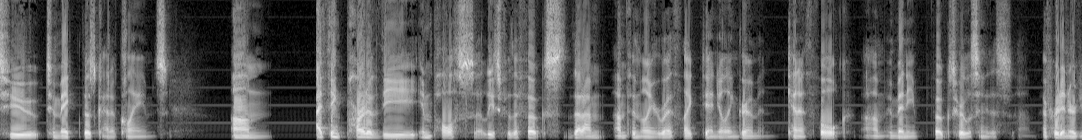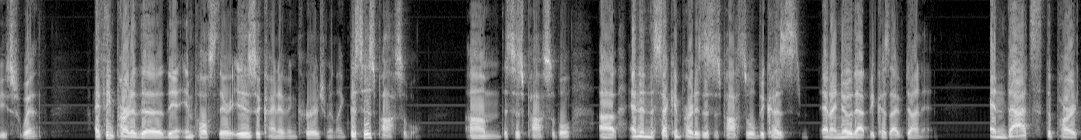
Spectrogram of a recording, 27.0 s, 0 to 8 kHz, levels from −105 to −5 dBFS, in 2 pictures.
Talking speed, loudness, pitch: 195 wpm, -20 LUFS, 85 Hz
